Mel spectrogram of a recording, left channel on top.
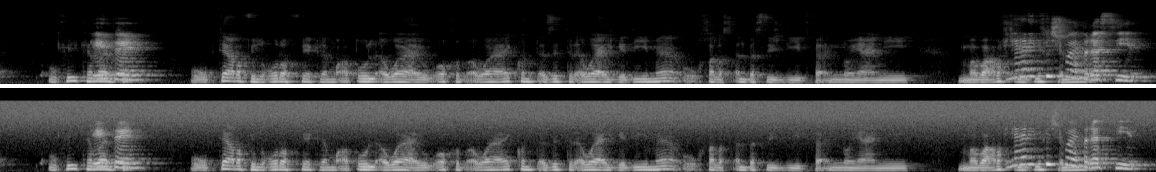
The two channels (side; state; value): right; noise; hiss, 4 dB below the sound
